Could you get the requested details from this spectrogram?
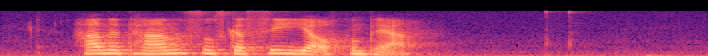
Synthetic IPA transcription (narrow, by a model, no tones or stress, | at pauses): hɑnət̪ʰhansɔmskɑsiːjɑʔɔkɔnt̪ʰḛː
